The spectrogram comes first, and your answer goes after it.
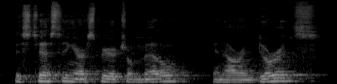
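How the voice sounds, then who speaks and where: A man talks with ordinary pitch variation, and audible room echo is present. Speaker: minister. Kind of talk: sermon.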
